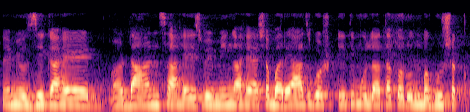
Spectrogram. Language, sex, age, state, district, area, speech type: Marathi, female, 30-45, Maharashtra, Sangli, urban, spontaneous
